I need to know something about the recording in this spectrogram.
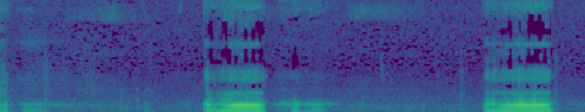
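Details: A dog asleep, producing heavy rasping snores, two loud buzzy drawn-in breaths about three and a half seconds apart, with a fainter fluttering exhale between them in a quiet room.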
